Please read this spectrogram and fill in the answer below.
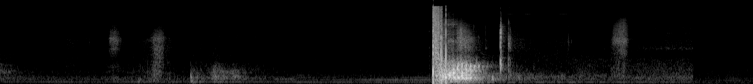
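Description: A single shot from an AR-style semi-automatic rifle with an X2 Development Group barrel, about four seconds in, loud with a short ringing tail. A sharp click follows less than a second later, with a few faint handling clicks before the shot.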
